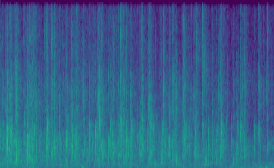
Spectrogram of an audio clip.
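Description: A church congregation bursts into applause, many hands clapping in a dense, steady patter for several seconds at moderate volume, with faint voices mixed in.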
